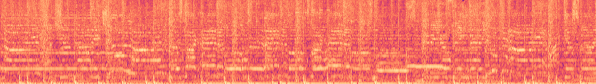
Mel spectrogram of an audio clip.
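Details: Loud pop music with a steady beat and bass; no animal sound is heard.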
